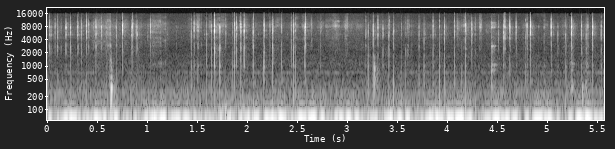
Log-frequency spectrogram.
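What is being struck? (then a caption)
Bar of soap. A solid green bar of soap held in the hands is tapped and scratched quickly with long fingernails. The result is a dense, continuous run of crisp clicks, taps and scratchy rasps.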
